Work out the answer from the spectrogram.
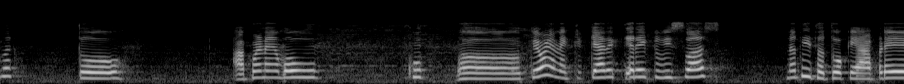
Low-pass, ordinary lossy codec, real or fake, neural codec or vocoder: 7.2 kHz; none; fake; codec, 44.1 kHz, 3.4 kbps, Pupu-Codec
